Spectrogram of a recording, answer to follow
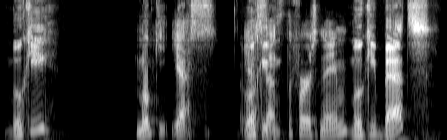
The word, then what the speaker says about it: Mookie: It rhymes with cookie. Mookie?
